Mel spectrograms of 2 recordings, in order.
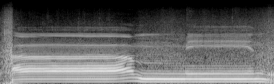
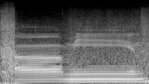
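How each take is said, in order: First: The first vowel is long and the m doubled. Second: The first vowel is short and the m single. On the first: "mad jeung tasydid" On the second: "qasar dan takhfif"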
